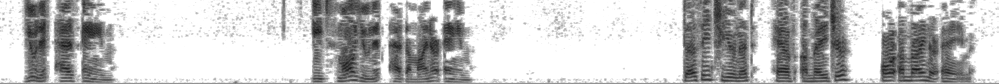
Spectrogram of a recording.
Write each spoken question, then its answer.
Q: Does each unit have a major or a minor aim?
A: A minor aim. It has a minor aim.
